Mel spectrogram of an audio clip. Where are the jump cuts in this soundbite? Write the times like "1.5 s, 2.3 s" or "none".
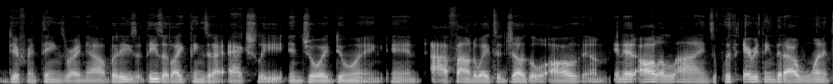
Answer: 6.0 s, 7.1 s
